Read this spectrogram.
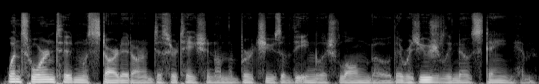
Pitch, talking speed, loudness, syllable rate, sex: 90 Hz, 220 wpm, -18 LUFS, 6.1 syllables/s, male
